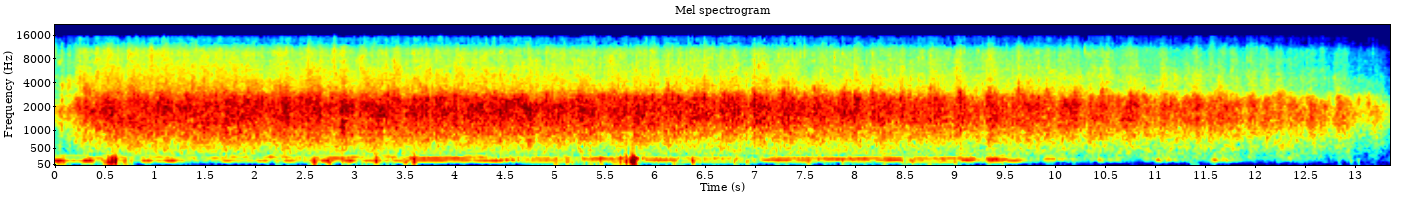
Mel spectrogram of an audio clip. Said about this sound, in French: Merci d'applaudir très fort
